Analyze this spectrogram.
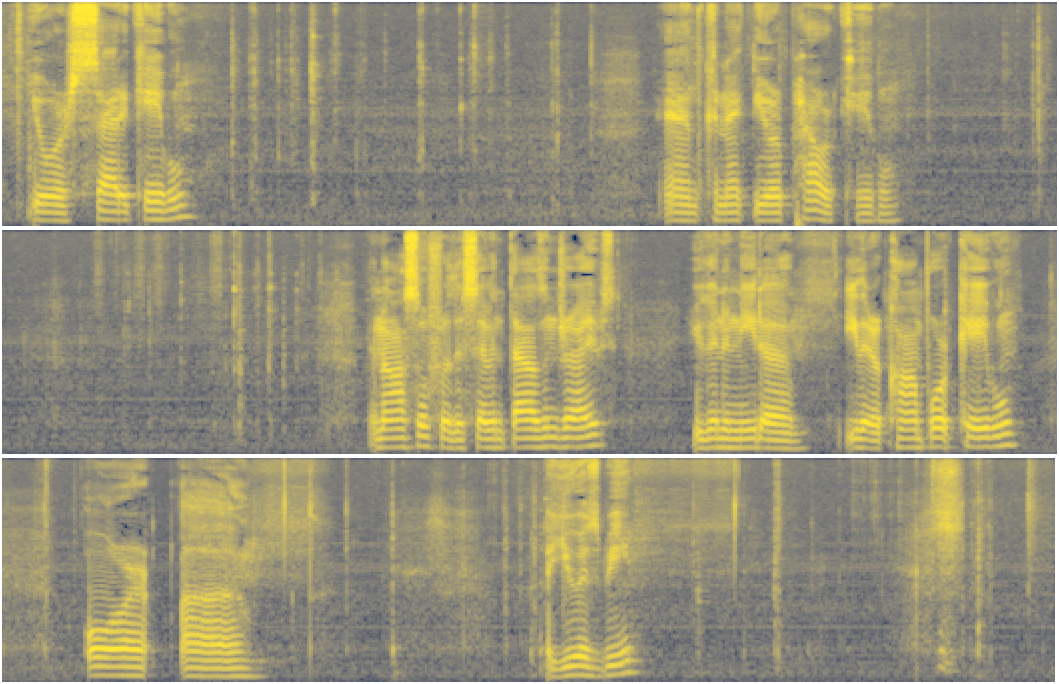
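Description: A cable plug clicks and scrapes into a small connector.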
